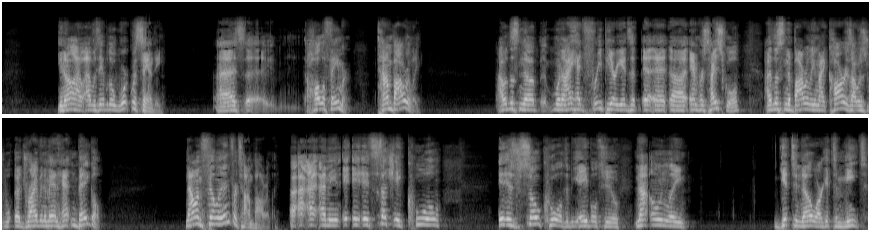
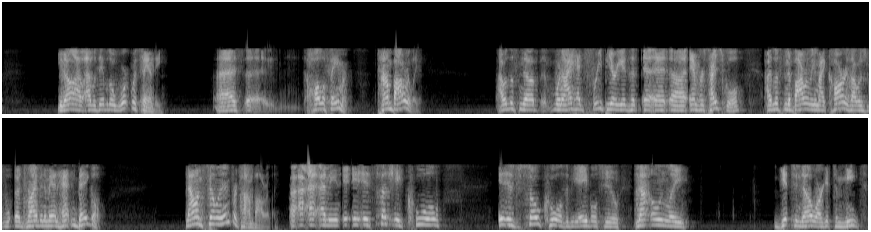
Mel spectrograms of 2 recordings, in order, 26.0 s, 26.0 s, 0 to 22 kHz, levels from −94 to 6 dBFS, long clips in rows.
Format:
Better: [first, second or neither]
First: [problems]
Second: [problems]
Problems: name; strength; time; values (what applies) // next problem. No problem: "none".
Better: first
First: garbled, watery; slightly; nothing above 10 kHz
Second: garbled, watery; badly; nothing above 4 kHz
